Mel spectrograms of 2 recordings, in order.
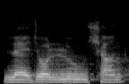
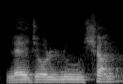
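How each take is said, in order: The two takes are said the same way.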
